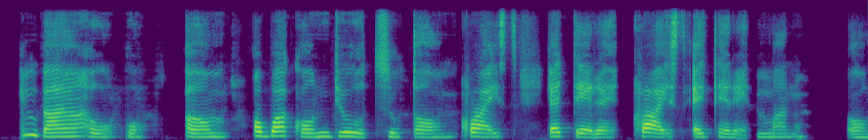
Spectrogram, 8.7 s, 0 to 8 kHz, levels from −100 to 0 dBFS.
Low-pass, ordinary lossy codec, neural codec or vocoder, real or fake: 7.2 kHz; none; codec, 16 kHz, 1 kbps, FunCodec, trained on LibriTTS, 50 frames a second; fake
